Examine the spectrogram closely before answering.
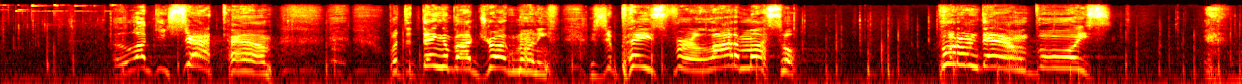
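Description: A man speaks mockingly in a raised voice.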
